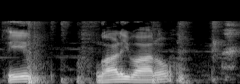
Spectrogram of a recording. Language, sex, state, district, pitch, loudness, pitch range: Hindi, male, Madhya Pradesh, Bhopal, 115 Hz, -16 LUFS, 105-120 Hz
